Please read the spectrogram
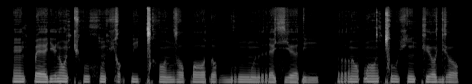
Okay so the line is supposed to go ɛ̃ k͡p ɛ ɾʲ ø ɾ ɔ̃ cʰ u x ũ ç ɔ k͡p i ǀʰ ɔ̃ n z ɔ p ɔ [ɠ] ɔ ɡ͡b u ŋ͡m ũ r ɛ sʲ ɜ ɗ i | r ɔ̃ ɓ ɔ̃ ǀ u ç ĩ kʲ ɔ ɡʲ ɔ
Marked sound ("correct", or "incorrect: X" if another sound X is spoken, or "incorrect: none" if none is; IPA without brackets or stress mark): incorrect: ɗ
